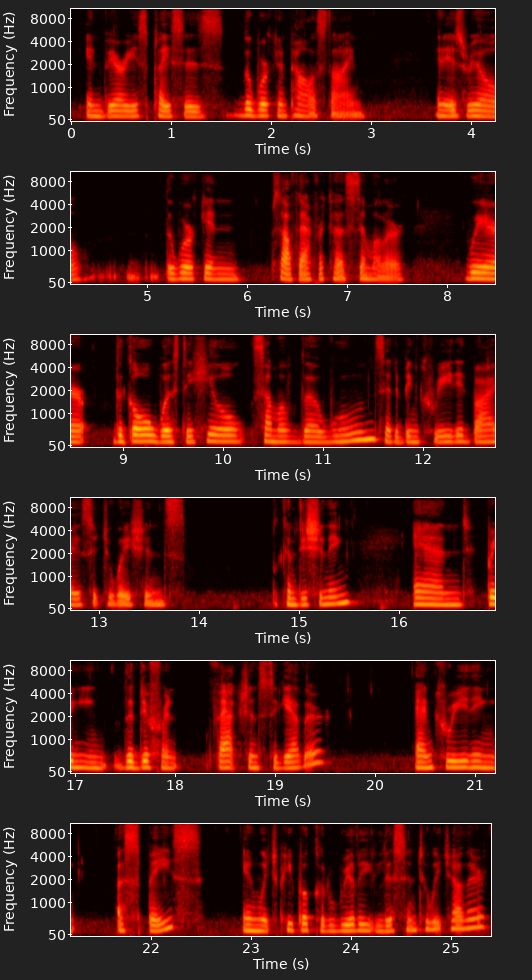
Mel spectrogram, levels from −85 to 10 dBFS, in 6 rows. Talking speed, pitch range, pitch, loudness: 120 wpm, 165-185 Hz, 175 Hz, -32 LUFS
